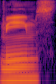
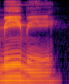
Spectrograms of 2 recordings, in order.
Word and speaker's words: meme: to pronounce memes. That's pretty funny. Just like Mm. GIF and GIF, right? He said that he was I go calling with GIF. saying Mimi, which I think is actually funnier, but I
